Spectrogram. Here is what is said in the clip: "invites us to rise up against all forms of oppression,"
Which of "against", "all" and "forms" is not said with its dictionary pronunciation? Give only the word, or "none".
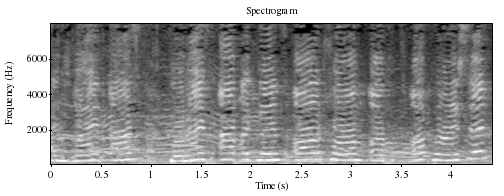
forms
